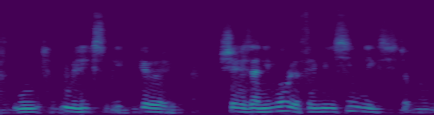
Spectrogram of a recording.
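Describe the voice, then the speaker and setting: His pace is fairly slow. The man's pitch sits in the medium range. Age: 60s. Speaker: stage actor. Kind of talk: promotional interview. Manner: hesitant, many fillers.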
